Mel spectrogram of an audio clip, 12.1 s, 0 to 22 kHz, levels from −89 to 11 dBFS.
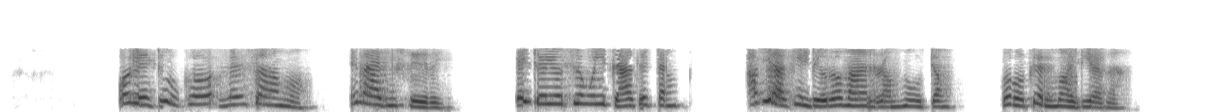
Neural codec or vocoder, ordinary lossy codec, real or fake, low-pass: codec, 16 kHz in and 24 kHz out, 0.6 kbps, FireRedTTS-2 codec; AAC, 16 kbps; fake; 3.6 kHz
